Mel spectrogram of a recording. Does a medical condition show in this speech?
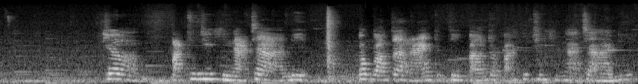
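Yes: hearing impairment; formerly reluctant to speak, mother pushed speaking, now converses with hearing people.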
